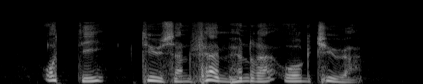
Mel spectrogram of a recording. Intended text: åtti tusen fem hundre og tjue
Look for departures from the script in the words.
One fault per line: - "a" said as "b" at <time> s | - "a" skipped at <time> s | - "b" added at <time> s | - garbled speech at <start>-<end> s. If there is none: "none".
none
